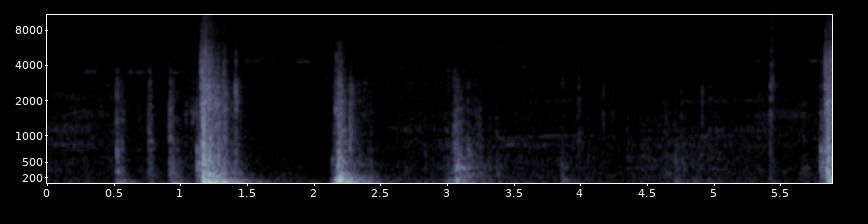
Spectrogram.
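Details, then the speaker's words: Toyota Sienna (2004–2006 type) door after welding the door check stop; opens and shuts fully with clean solid thunks, no creak or pop; normal door operation after repair. "the door is closing very good all the way out and all the way in and no problem"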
